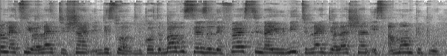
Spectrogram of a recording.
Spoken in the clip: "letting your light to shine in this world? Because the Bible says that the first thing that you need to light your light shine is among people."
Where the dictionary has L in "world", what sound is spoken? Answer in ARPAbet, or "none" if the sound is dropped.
L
